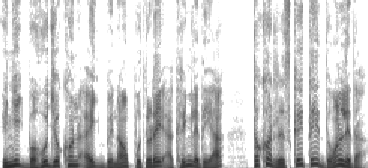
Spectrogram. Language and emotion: Santali, happy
